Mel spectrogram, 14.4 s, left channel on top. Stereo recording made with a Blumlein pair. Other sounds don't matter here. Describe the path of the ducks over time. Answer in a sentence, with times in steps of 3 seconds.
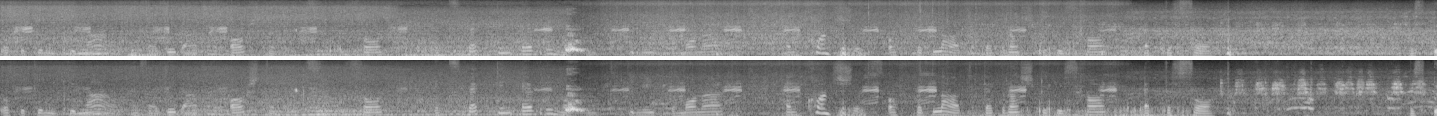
In this clip you hear the ducks on the left from 0 s, in the centre from 6 s and on the right from 12 s.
